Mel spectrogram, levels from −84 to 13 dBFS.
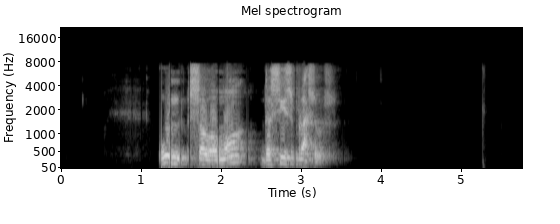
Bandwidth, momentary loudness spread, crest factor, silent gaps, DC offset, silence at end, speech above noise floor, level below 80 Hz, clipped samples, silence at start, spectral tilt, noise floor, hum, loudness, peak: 8 kHz; 10 LU; 16 dB; none; under 0.1%; 2.35 s; over 79 dB; -54 dBFS; under 0.1%; 1.25 s; -2.5 dB/octave; under -90 dBFS; none; -11 LUFS; 0 dBFS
